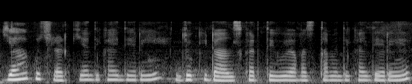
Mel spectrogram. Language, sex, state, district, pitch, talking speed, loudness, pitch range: Hindi, female, Bihar, Jahanabad, 200 Hz, 260 wpm, -18 LUFS, 195-215 Hz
